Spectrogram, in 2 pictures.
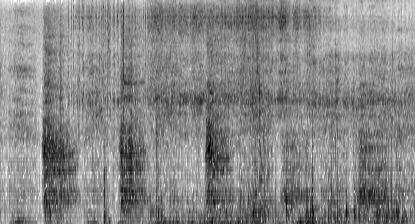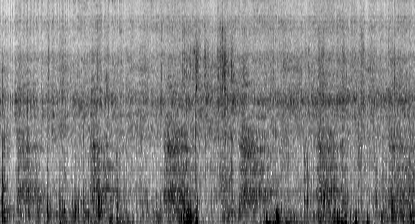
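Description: Mountain bike rolling over dirt forest singletrack: a steady run of tyre noise with the clatter and rattle of the bike over roots and bumps, and heavier thuds near the end.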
